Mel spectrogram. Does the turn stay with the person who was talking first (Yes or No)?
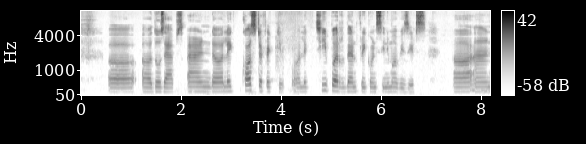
Yes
